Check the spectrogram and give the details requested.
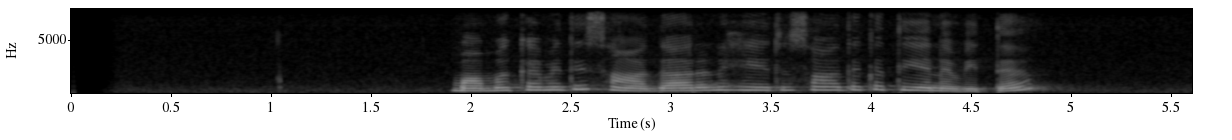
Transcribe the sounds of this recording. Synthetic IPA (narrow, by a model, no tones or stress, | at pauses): maməkæmet̪isaːd̪aːɾənəɦeːt̪usaːd̪əkət̪ijənəʋit̪ə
